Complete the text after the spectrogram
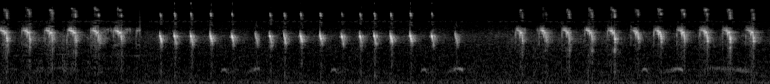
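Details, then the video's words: Bar-winged prinia, a rice-field bird kept caged in Indonesia, used to provoke other caged birds to sing; rapid high clicking notes repeated in long runs, broken by a short pause midway, with faint low whistles beneath. "SUARA MASTERAN BURUNG CIBLEK SAWAH/PRENJAK SAWAH (KLIK) GACOR NEMBAK NGEBREN RAPET PANJANG"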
